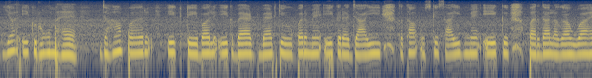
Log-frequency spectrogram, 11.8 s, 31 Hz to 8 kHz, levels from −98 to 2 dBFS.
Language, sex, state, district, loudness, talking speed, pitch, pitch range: Hindi, female, Jharkhand, Deoghar, -19 LUFS, 125 wpm, 180 Hz, 175-190 Hz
